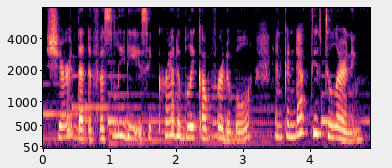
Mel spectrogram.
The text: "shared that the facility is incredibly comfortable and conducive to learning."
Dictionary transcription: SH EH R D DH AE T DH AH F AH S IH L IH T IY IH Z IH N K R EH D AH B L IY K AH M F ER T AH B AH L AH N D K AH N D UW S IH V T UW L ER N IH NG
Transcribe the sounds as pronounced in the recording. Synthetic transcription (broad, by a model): SH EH R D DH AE T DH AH F AH S IH L IH T IY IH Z IH N K R EH D AH B L IY K AH M F ER T AH B AH L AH N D K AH N D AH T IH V T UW L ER N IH NG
